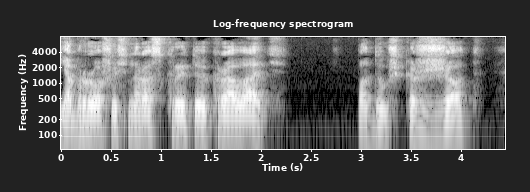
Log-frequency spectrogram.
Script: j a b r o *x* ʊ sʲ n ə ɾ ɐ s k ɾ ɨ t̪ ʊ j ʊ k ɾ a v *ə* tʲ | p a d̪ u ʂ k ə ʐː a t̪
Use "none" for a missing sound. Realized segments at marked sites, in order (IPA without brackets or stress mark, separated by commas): ʂ, a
